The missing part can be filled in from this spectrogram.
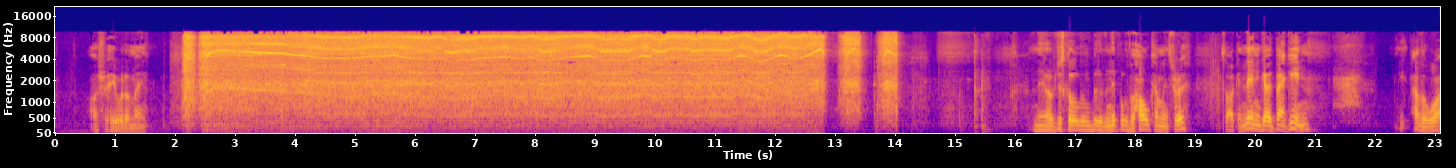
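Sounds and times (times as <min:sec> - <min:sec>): cordless drill boring into wood: 0:02.0 - 0:14.1.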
